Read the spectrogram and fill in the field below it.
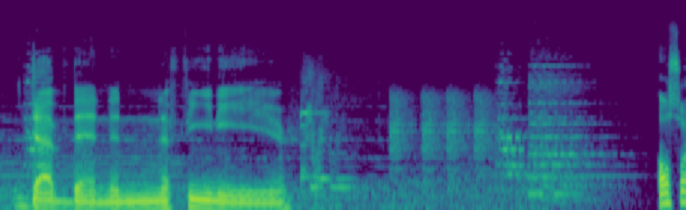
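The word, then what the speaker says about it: Nephenee: Like, Devdin and Nafini. Also, I'm pretty sure her name is actually pronounced Nefene, but I refuse to pronounce it like that.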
